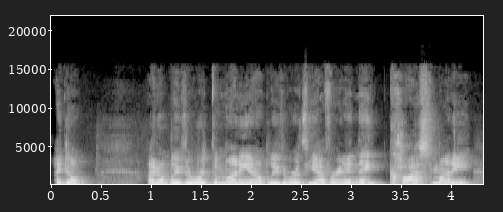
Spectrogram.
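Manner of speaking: normal talking voice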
